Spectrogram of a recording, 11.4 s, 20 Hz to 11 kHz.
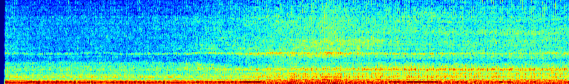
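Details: Honda F4i four-cylinder motorcycle at idle and revs: busy idle with uneven light tapping from the first cylinder (left side of bike); cause still being investigated.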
